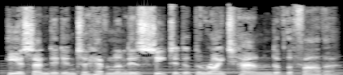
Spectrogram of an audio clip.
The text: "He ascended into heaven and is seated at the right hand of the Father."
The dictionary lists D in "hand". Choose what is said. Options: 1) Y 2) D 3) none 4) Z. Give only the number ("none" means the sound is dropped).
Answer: 2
